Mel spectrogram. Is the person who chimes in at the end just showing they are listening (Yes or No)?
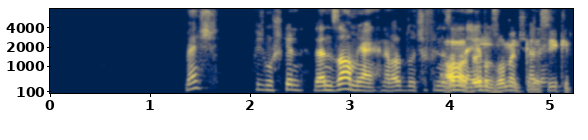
No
